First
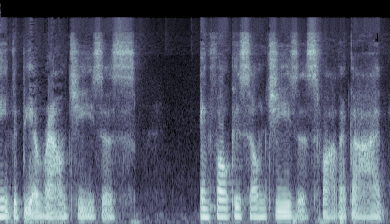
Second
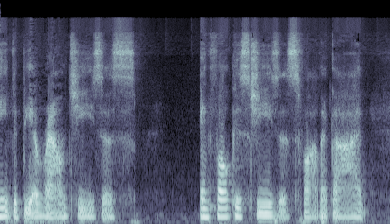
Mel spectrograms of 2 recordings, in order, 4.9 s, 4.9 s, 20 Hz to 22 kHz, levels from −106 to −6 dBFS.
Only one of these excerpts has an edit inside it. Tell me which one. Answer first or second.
second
